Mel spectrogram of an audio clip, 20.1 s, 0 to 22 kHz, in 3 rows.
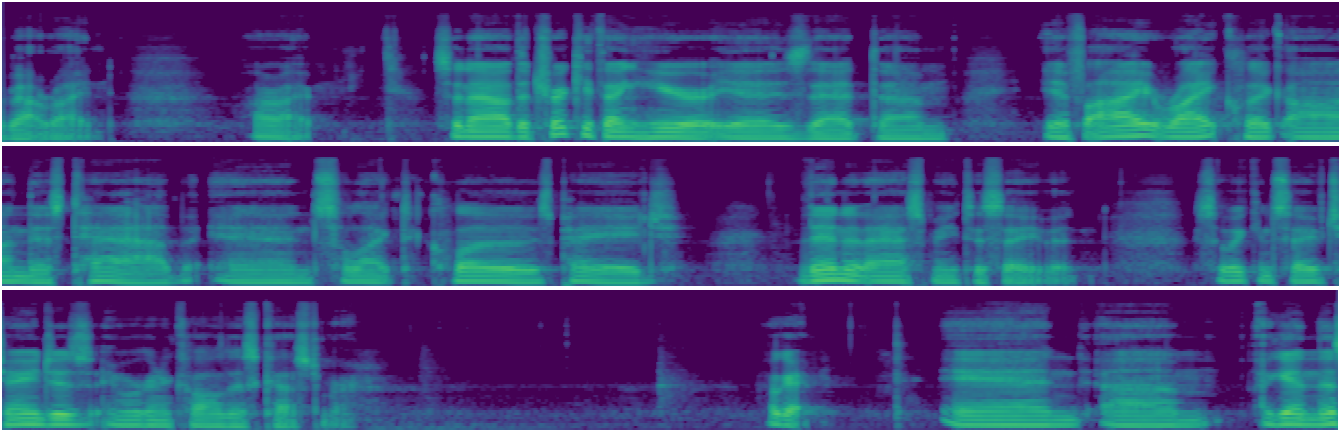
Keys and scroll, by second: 13.8-15.9 typing.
